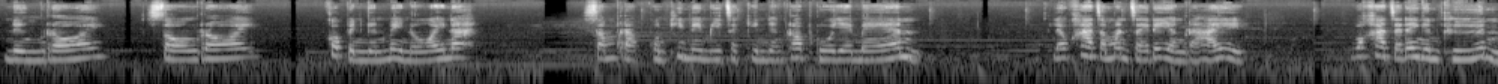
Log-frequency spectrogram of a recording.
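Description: A woman voicing a greedy, sneering rich old man from the village in a bedtime storybook, who talks slowly and smugly. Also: a little high, steady tone, fairly bright tone, faint music behind, lightly acted. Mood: coldly scheming. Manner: mocking, slow and smug.

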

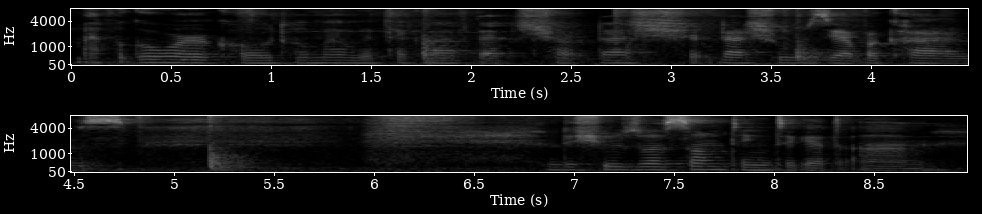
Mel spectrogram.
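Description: A woman in her thirties with a very deep voice speaks a little slowly in a casual home vlog, phone held at arm's length in her apartment. The background is noisy, and her tone is chatty and relaxed as she talks right to her viewers.

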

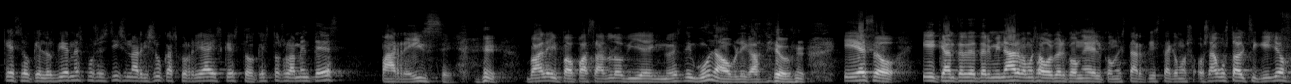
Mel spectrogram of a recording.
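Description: A man's voice: a little high, fairly quick, fairly bright tone. A man with a Cantabrian Spanish accent hosting a comedy show on stage in a female persona, teasing and chatting with the audience. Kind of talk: campy stage banter with audience. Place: TV studio stage with live audience.

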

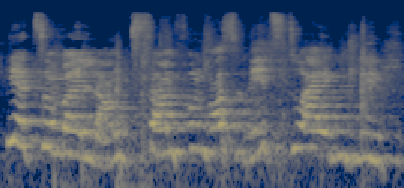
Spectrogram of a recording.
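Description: An actress playing a sharp, indignant village woman. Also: sits high, moderate pace, natural voice. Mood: scolding. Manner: sharp, scolding, interrogating. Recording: echoey stage, noisy.

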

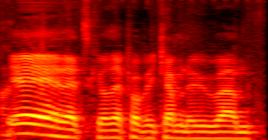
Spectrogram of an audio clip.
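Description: A man from New Zealand streaming a hunting game, talking casually and relaxed with some "uh" fillers. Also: mid-range voice, fast talker, clear, resonant tone. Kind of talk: casual gameplay commentary.

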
